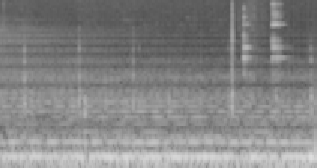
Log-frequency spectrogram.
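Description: Low, steady drone of suspenseful soundtrack music, with a few faint high ticks about three seconds in.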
